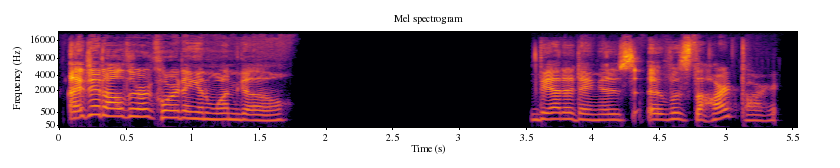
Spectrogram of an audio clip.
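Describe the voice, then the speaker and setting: A young adult woman streamer chatting casually with her viewers, relaxed and chatty, with frequent giggles. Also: fairly high pitch, normal speed, dry recording, studio quality. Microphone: studio microphone.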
